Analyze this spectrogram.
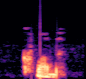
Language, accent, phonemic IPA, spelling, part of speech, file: English, Southern England, /kwɒb/, quob, verb / noun, LL-Q1860 (eng)-quob.wav
- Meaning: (verb) To throb; to quiver; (noun) 1. A marshy spot; bog, quagmire; quicksand 2. A heap or mess; a bad condition 3. An unfirm layer of fat 4. A throb or palpitation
